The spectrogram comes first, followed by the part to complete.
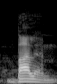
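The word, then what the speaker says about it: Belém: Do I have that pronunciation correct? Balem. Okay. Balem.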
